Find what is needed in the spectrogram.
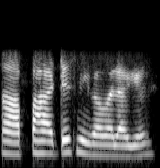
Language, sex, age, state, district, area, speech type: Marathi, female, 18-30, Maharashtra, Thane, urban, conversation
